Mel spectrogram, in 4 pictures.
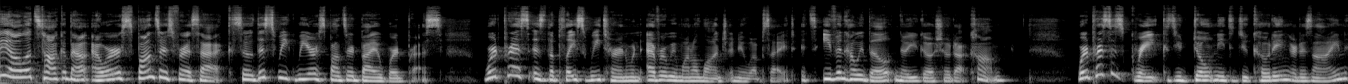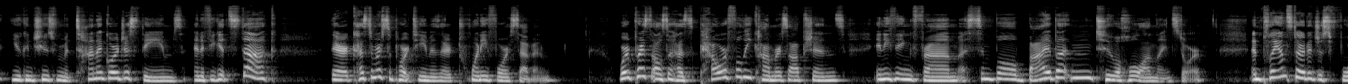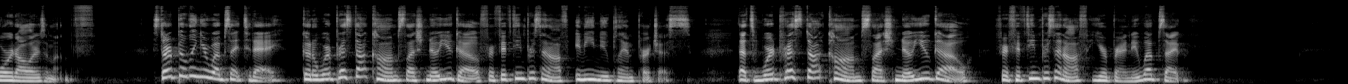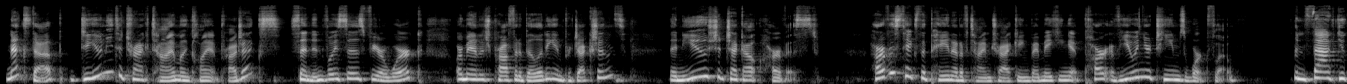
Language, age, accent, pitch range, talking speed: English, 20-39, American, 180-250 Hz, 195 wpm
